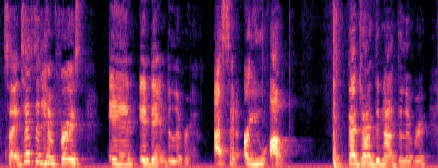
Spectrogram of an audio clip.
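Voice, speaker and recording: A young adult woman vlogger telling a story in a casual, animated way, acting out dialogue and using slang. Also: fairly high pitch, fairly quick, a little hiss or hum. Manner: animated retelling full of quoted dialogue and slang.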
